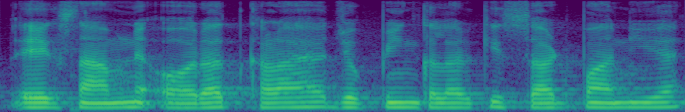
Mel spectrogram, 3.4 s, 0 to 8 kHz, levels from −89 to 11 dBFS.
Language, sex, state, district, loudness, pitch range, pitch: Hindi, male, Jharkhand, Deoghar, -18 LUFS, 125-130 Hz, 130 Hz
